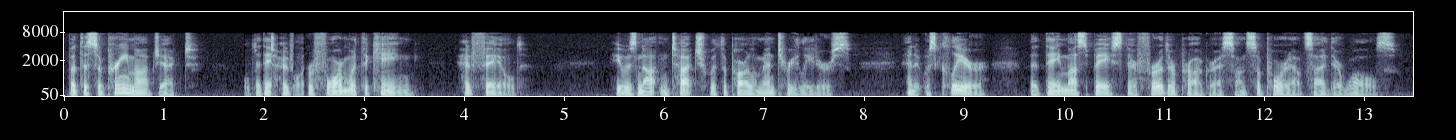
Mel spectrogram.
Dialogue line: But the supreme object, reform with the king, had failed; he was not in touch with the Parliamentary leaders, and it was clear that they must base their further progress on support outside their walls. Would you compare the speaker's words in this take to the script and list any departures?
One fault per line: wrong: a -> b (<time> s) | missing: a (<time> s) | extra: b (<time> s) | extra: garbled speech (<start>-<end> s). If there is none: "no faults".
extra: garbled speech (1.8-2.4 s)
